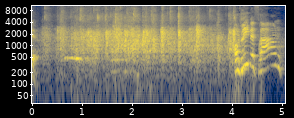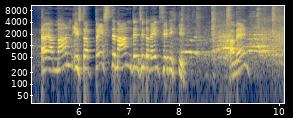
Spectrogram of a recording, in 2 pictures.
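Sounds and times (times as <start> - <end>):
speech: 0.0 - 0.3, 4.0 - 9.6
audience applause: 0.0 - 4.4, 8.1 - 10.0.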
